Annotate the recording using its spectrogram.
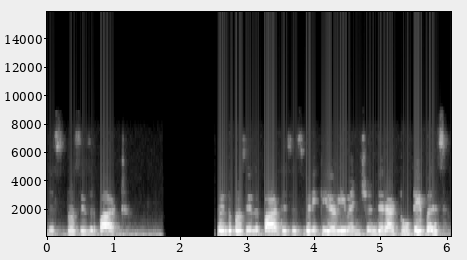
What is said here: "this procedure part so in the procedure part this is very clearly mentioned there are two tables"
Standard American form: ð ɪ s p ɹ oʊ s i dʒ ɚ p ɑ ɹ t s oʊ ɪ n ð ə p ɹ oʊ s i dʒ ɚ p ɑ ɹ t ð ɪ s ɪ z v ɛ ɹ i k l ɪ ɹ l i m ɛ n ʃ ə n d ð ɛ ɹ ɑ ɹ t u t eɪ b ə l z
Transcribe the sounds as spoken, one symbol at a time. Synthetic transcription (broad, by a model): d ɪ s p ɹ oʊ s i dʒ ɚ p ɑ ɹ t s oʊ ɪ n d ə p ɹ oʊ s i dʒ ɚ p ɑ ɹ t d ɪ s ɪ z v ɛ ɹ i k l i ɹ l i m ɛ n ʃ ə n d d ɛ ɹ ɑ ɹ t u t eɪ b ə l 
